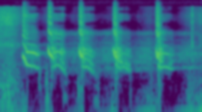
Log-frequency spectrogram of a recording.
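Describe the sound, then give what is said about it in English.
Five slow, evenly spaced yelps of a young male turkey (jake), imitated on a mouth call a little slower and deeper in tone than a hen. Each note is raspy and drops in pitch, with no talking. “You can imitate that on a mouth call a little bit slower, a little bit deeper in tone, where a hen's, Jake's, and I apologize, my throat's so dry, and the calls are dry.”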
